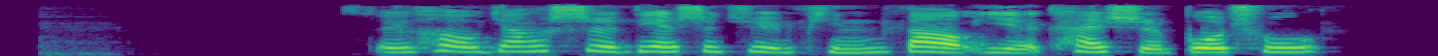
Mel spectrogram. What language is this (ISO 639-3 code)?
zho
